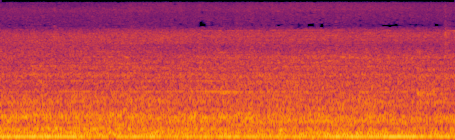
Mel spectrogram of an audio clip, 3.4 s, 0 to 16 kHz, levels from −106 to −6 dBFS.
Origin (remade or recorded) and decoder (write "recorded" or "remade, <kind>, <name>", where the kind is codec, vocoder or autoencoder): recorded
